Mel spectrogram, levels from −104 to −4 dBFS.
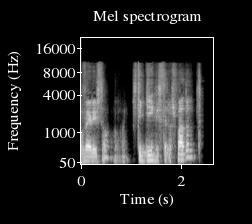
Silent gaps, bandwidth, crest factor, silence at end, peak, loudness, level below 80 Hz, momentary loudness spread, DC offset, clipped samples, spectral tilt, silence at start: none; 11.5 kHz; 20 dB; 0.25 s; -2 dBFS; -21 LUFS; -54 dBFS; 18 LU; under 0.1%; under 0.1%; -4.5 dB/octave; 0 s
